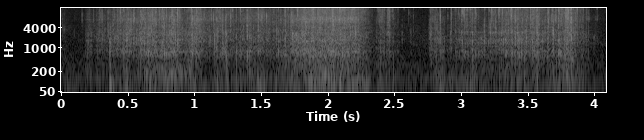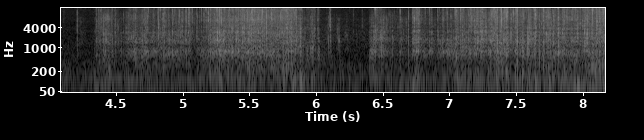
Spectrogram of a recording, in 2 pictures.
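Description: A large sheet of clear plastic bubble wrap, held near the microphone, is scratched and crinkled with long acrylic nails. It makes dense, bright crackling and crinkling in four continuous stretches, separated by three brief quieter pauses.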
